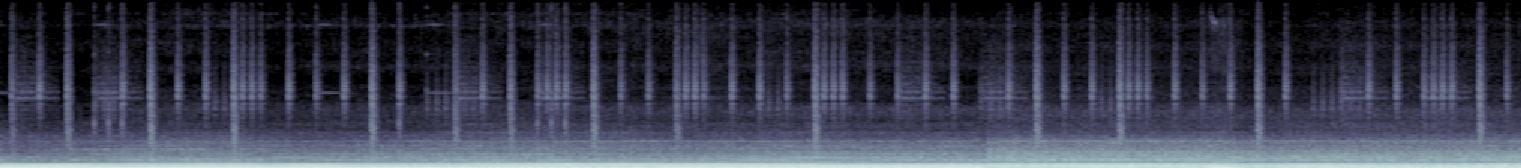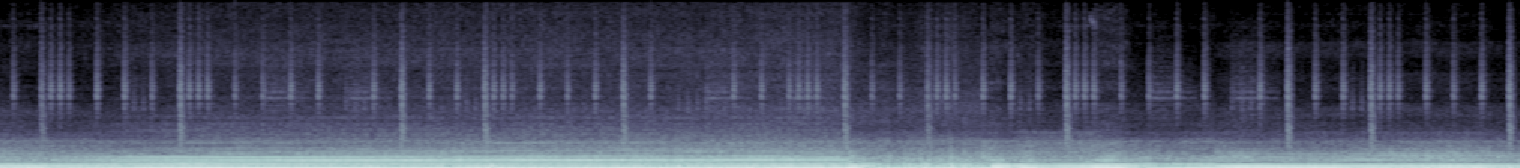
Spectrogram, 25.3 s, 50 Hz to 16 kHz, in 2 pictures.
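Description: A 2016 Can-Am Spyder RSS three-wheeled roadster engine revs high while riding, its pitch climbing through gears in steady pulls, with a shift and rev drop near the end, loud and close with constant wind rush.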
